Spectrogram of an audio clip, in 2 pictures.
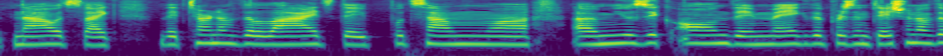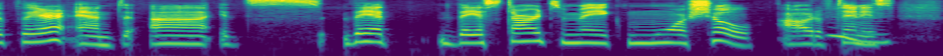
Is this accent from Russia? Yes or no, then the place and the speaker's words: yes; Saint Petersburg, Russia; English is a second language; because I'm from St. Petersburg myself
